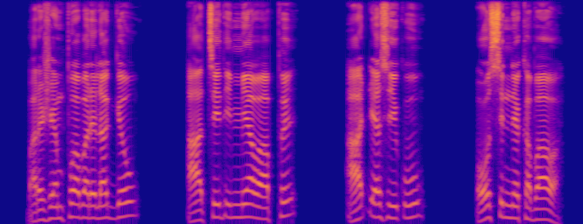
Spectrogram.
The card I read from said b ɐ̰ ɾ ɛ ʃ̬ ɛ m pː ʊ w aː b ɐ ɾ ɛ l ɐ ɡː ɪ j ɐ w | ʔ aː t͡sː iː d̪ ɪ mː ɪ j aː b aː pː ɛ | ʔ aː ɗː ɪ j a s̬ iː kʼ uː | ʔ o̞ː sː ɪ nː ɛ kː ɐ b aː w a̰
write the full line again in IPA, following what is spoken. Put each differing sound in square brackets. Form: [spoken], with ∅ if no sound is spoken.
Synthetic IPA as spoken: b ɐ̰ ɾ ɛ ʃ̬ ɛ m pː ʊ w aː b ɐ ɾ ɛ l ɐ ɡː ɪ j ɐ w | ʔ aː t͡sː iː d̪ ɪ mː ɪ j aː [w] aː pː ɛ | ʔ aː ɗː ɪ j a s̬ iː kʼ uː | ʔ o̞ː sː ɪ nː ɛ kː ɐ b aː w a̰

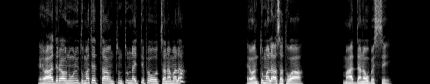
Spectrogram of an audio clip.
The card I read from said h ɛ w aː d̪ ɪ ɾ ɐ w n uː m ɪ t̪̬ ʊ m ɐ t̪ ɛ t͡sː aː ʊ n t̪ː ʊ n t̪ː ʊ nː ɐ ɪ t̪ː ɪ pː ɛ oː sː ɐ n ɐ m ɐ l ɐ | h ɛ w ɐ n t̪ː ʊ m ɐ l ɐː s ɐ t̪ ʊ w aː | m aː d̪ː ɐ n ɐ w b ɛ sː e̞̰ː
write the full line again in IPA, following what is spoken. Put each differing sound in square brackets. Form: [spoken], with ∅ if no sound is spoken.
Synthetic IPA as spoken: h ɛ w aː d̪ ɪ ɾ ɐ w n uː [n] ɪ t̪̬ ʊ m ɐ t̪ ɛ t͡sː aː ʊ n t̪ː ʊ n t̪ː ʊ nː ɐ ɪ t̪ː ɪ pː ɛ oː [t͡sː] ɐ n ɐ m ɐ l ɐ | h ɛ w ɐ n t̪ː ʊ m ɐ l ɐː s ɐ t̪ ʊ w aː | m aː d̪ː ɐ n ɐ w b ɛ sː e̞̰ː

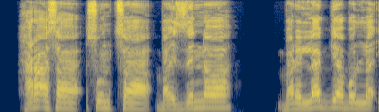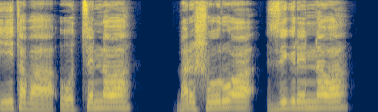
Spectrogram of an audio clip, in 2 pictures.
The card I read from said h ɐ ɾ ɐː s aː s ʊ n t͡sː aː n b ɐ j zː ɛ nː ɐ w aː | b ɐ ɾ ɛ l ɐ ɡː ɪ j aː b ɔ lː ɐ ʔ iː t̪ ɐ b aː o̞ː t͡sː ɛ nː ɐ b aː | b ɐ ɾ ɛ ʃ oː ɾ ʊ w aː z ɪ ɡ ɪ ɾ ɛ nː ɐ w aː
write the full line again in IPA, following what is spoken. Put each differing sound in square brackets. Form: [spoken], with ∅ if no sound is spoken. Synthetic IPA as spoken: h ɐ ɾ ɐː s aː s ʊ n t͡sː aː [∅] b ɐ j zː ɛ nː ɐ w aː | b ɐ ɾ ɛ l ɐ ɡː ɪ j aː b ɔ lː ɐ ʔ iː t̪ ɐ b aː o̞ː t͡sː ɛ nː ɐ [w] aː | b ɐ ɾ ɛ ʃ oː ɾ ʊ w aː z ɪ ɡ ɪ ɾ ɛ nː ɐ w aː

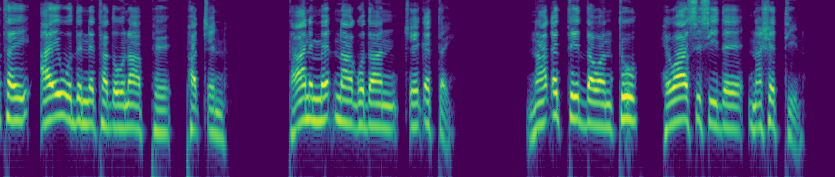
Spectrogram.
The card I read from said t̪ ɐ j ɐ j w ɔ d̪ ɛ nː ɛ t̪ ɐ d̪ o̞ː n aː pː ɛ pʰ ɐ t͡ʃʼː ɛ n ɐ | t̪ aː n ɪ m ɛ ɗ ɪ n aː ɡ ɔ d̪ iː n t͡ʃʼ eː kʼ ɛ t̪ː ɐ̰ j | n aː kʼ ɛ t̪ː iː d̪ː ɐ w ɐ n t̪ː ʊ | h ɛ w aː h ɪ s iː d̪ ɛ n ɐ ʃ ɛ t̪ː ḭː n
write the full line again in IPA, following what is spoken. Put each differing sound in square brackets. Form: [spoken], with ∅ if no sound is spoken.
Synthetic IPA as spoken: t̪ ɐ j ɐ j w ɔ d̪ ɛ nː ɛ t̪ ɐ d̪ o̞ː n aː pː ɛ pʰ ɐ t͡ʃʼː ɛ [nː] ɐ | t̪ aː n ɪ m ɛ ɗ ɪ n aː ɡ ɔ d̪ [aː] n t͡ʃʼ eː kʼ ɛ t̪ː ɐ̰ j | n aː kʼ ɛ t̪ː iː d̪ː ɐ w ɐ n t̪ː ʊ | h ɛ w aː [s] ɪ s iː d̪ ɛ n ɐ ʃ ɛ t̪ː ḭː n

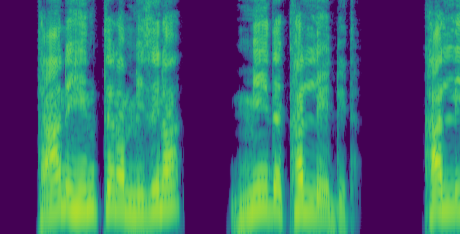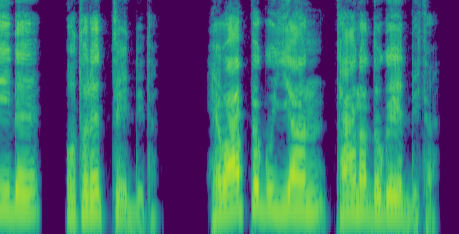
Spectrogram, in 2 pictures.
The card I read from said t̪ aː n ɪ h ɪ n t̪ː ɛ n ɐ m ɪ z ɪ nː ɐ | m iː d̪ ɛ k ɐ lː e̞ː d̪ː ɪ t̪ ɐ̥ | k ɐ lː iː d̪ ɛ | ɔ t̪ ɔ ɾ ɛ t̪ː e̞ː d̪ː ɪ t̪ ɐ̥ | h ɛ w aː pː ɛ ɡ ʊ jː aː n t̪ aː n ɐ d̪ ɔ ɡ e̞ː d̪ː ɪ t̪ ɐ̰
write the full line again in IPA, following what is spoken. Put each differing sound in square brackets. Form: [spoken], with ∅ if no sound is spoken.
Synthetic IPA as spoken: t̪ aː n ɪ h ɪ n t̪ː ɛ n ɐ m ɪ z ɪ [n] ɐ | m iː d̪ ɛ k ɐ lː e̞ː d̪ː ɪ t̪ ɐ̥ | k ɐ lː iː d̪ ɛ | ɔ t̪ ɔ ɾ ɛ t̪ː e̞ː d̪ː ɪ t̪ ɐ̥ | h ɛ w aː pː ɛ ɡ ʊ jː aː n t̪ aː n ɐ d̪ ɔ ɡ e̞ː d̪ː ɪ t̪ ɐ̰

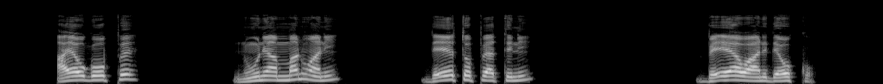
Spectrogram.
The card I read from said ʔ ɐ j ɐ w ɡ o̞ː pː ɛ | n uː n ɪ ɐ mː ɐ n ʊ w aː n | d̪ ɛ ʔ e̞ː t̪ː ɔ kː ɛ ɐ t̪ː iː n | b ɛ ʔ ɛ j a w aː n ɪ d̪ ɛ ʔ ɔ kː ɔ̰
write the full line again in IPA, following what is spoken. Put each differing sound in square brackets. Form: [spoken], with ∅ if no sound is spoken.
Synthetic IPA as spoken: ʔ ɐ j ɐ w ɡ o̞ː pː ɛ | n uː n ɪ ɐ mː ɐ n ʊ w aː n | d̪ ɛ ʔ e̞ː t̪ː ɔ [pː] ɛ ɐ t̪ː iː n | b ɛ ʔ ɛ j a w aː n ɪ d̪ ɛ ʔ ɔ kː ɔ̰

